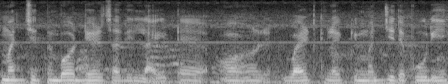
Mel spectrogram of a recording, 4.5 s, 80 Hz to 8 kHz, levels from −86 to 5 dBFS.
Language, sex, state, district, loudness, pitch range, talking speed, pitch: Hindi, male, Uttar Pradesh, Varanasi, -18 LUFS, 105-115 Hz, 160 wpm, 110 Hz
